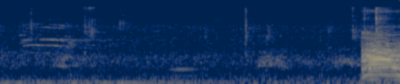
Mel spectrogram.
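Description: A pause with only faint room tone, then a woman saying "um" near the end.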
